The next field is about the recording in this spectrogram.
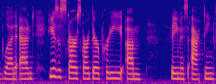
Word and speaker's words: Skarsgård: Yeah, Skarsgård.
